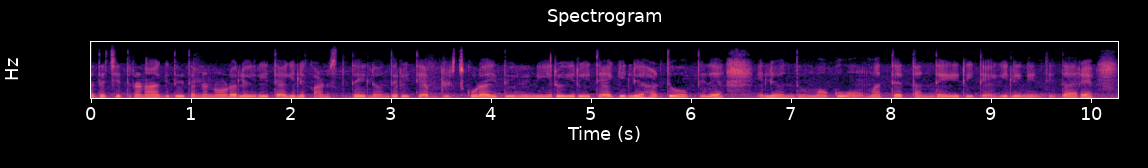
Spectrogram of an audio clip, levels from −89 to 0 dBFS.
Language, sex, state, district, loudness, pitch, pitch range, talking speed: Kannada, female, Karnataka, Bijapur, -31 LUFS, 185 Hz, 185-190 Hz, 175 wpm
